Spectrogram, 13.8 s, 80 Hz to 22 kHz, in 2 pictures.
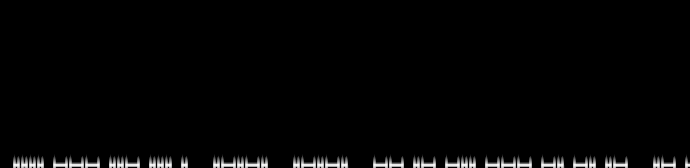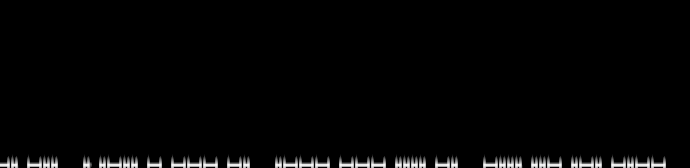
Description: Morse code, heard as a keyed tone, about 30 wpm, 550 Hz. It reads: HOUSE <AR> <AR> MADONNA AND ELTON JOHN BURY
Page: news headlines in morse code at 30 wpm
